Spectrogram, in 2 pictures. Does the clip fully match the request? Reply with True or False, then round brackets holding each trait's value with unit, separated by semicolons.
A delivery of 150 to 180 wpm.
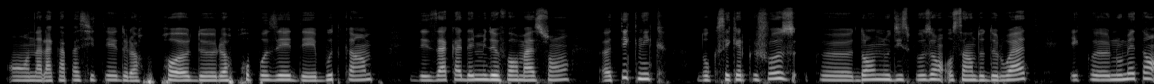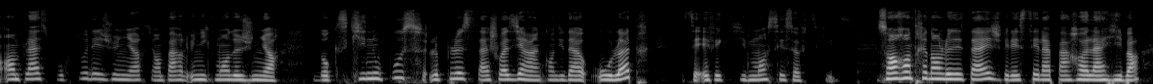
False (200 wpm)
